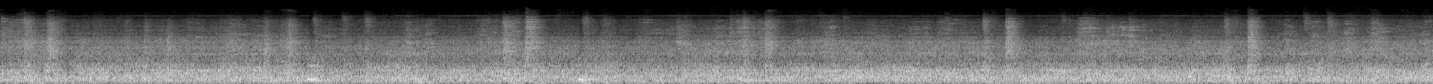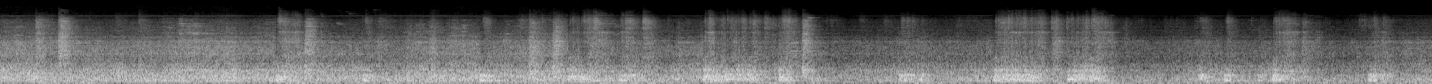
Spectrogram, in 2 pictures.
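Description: Suburban train running along the track, heard from inside its vestibule: a continuous rumble of wheels on rail with scattered sharp clicks over rail joints. In the last few seconds it turns into uneven, pulsing clatter.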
